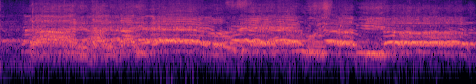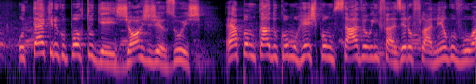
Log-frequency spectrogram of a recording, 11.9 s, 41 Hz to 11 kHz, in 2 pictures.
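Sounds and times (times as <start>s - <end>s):
large crowd of football fans chanting and singing in unison outside a stadium: 0.0s - 6.5s
speech: 6.2s - 11.8s.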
